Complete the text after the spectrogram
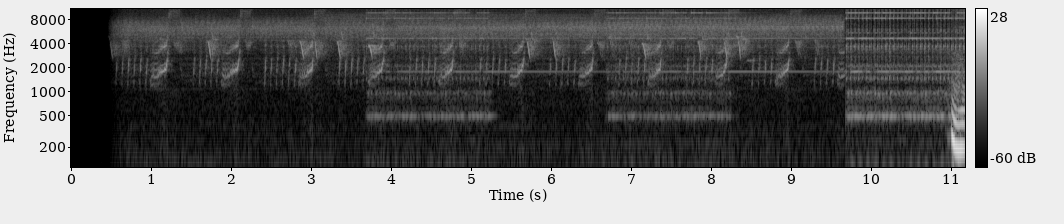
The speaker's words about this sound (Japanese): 誰だい、こんな朝早くに。 お父様、きっとその電話は私にです。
